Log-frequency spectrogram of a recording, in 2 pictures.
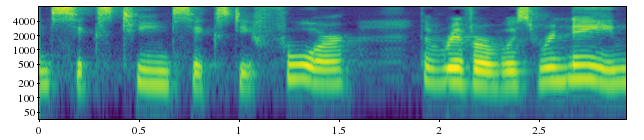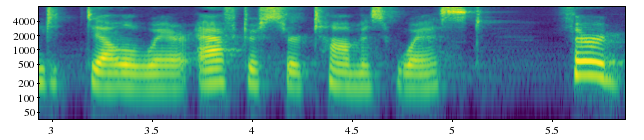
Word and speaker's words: Delaware: name of the barony later in earldom is pronounced as in the current spelling form delaware listened to yell at where and is thought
